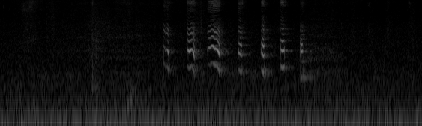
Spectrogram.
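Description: A Chihuahua gives a quick run of high, thin whimpers, each a short whining note.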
